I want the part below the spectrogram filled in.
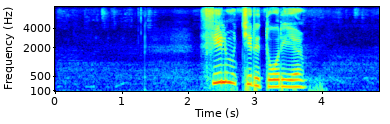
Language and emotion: Russian, neutral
